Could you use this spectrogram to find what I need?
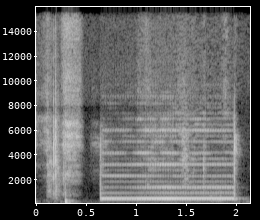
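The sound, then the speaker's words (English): A single steady ringback tone from an outgoing phone call to a friend, lasting over a second, loud and clear, preceded by a brief click or shuffle and followed by silence. “All right, so we're gonna have a phone a friend for our for one of our topics right now. So let's see if he'll answer.”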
